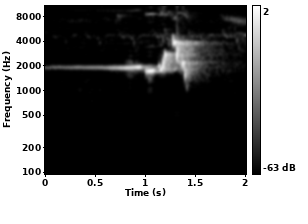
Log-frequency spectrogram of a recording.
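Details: Japanese bush warbler (Horornis diphone) song in the Shinetsu highlands of Japan in July: one long, steady whistle of about a second, then a quick, higher flourish of slurred notes. Nothing else is heard.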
